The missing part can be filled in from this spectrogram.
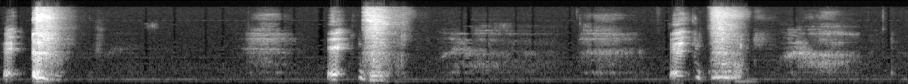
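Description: Three sneezes, each a quick in-breath and then a sharp explosive burst, with quiet breathing between them.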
